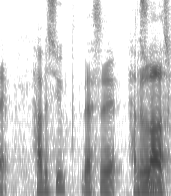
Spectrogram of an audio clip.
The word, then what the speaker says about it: Havasu: Havasu?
